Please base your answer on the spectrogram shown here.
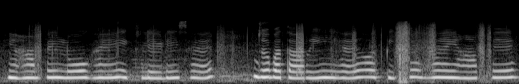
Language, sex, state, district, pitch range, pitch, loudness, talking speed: Hindi, female, Haryana, Jhajjar, 305-320 Hz, 315 Hz, -15 LUFS, 185 wpm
